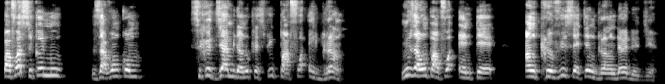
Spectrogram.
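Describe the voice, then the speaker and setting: A man's voice: high voice, lively intonation, moderate pace. Earnest French-speaking male preacher. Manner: earnest, repetitive, rising and falling emphasis. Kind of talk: sermon.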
